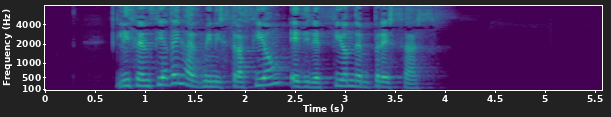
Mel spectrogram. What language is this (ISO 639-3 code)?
glg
